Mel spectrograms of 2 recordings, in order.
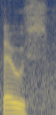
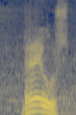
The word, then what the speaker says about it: Reus: ¿Tú le llamas Reus? ¿Le estamos llamando Reus toda la vida? ¿Cómo se dice? – Reus. – Reus. ¿Reus de verdad? – Sí.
